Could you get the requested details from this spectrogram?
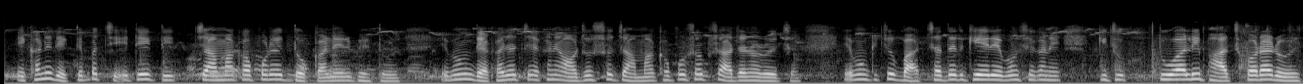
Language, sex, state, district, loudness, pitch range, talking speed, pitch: Bengali, male, West Bengal, Dakshin Dinajpur, -18 LUFS, 180-230 Hz, 140 wpm, 210 Hz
